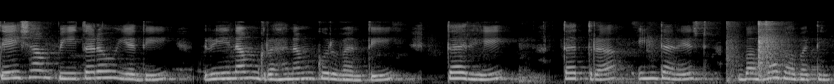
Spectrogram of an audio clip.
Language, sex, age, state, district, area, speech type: Sanskrit, female, 18-30, West Bengal, Jalpaiguri, urban, spontaneous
